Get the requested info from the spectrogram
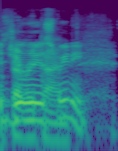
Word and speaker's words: Julia Sweeney: The payoff comes when Julia Sweeney. Did I have it right then? – Mm-hmm. – I'm saying her name wrong. – Yeah, Julia Sweeney.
